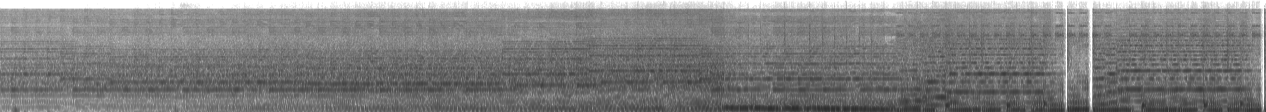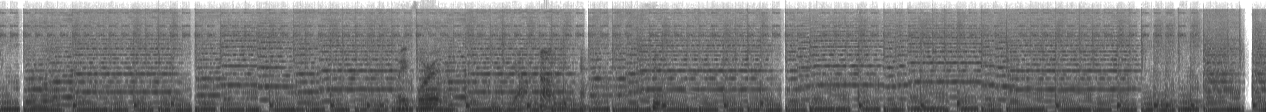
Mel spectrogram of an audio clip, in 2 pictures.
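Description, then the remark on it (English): Loud, driving football video game title music with a punchy rhythmic beat and bright synth layers that kicks in after a rising swoop; a brief remark and laughter come near the start. “That's the best football intro of all time.”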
